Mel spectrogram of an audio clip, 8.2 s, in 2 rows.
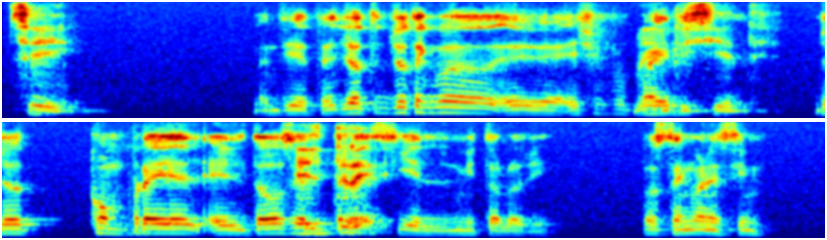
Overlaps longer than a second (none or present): none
